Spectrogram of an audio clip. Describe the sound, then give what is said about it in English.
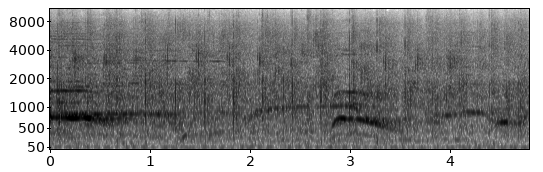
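A church audience claps hands for the Lord before taking their seats, a dense, sustained burst of applause, with crowd noise and scattered voices mixed in, filling a large room at moderate loudness. “Give the Lord a clap of hands to take your seat.”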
